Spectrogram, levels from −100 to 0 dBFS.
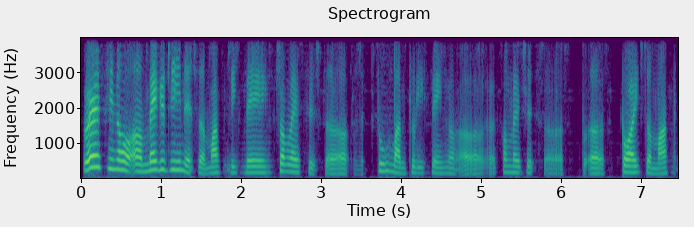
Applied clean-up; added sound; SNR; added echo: neural separator model SepFormer WHAMR!.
